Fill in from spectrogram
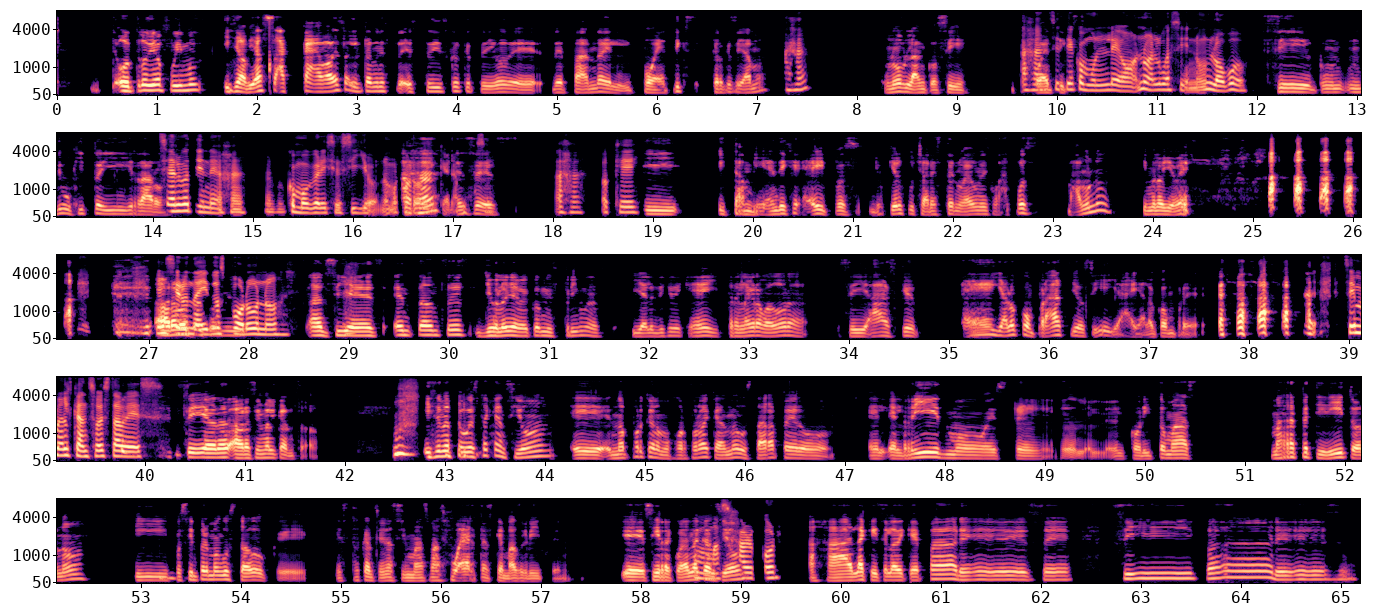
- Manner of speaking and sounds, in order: laugh; chuckle; chuckle; laugh; other noise; chuckle; in English: "hardcore"; singing: "parece, sí parece"
- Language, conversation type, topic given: Spanish, podcast, ¿Qué canción te devuelve a una época concreta de tu vida?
